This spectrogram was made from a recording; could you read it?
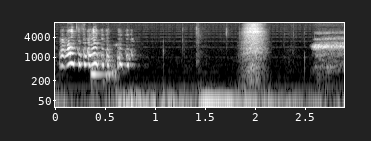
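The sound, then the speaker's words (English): A wild turkey in London lets out one fast, warbling gobble, followed by a short breathy rush and softer noises over a low steady background rumble. “We have wild turkeys here.”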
